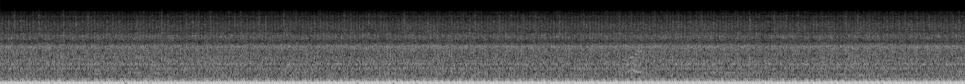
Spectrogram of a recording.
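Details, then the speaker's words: 1964 VW Beetle air-cooled flat-four, sitting 8–10 years, idling smoothly and evenly with a steady low beat, no misses or knocks, after the carburetor was cleaned; runs really well. "The engine runs really well, once we decided to clean the carb out."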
